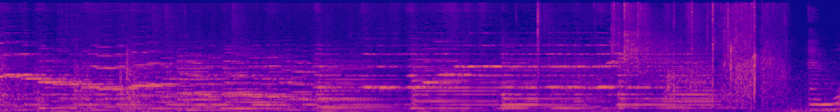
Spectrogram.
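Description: A small ensemble of flute and bowed strings playing a classical dance tune, with a flowing melody. Near the end a rush of noise rises under the music before it cuts off.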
